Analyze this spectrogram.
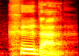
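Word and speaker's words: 크다: a vowel so and because tiger comes after a vowel sound it becomes a voiced d sound so it's kuda kuda kuda the next word is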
